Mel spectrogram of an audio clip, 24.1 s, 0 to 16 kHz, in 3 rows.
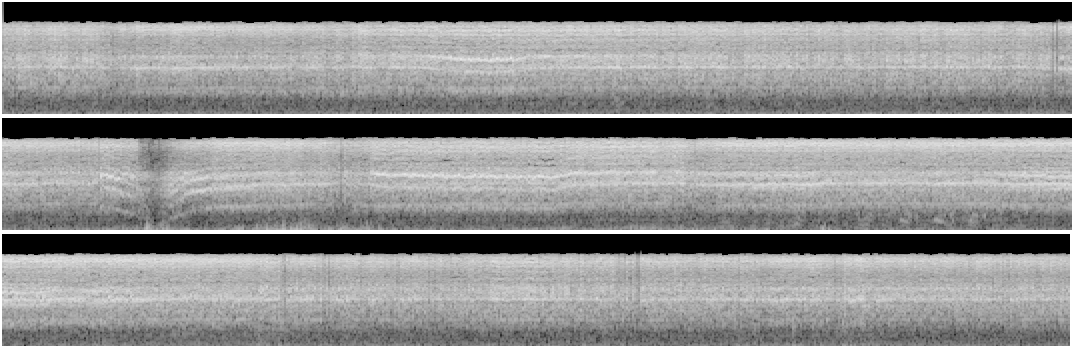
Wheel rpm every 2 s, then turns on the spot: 230, 230, 230, 230, 160, 190, 220, 220, 220, 230, 230, 230.
none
